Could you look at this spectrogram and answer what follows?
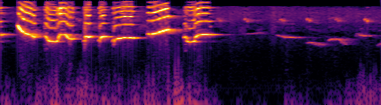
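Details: An Oriental magpie-robin's fighting song, ngeplong tarung konslet style, aimed at provoking other magpie-robins to sing: two seconds of dense, loud, sliding whistles, then a few faint soft notes over low rumble.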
